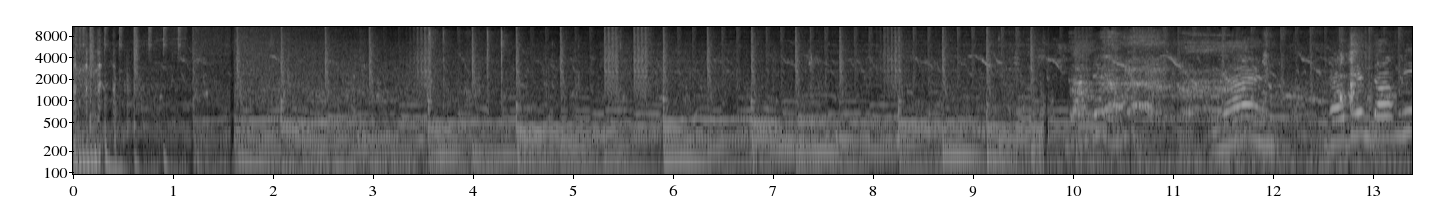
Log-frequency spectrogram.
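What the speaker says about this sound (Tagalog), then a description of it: "nagpapakain tayo ng mga native na manok" Free-range native chickens in a rural Ilocos Sur yard cluck and squawk as they are fed, mostly buried under loud music and only rising clearly near the end, with a voice mixed in.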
